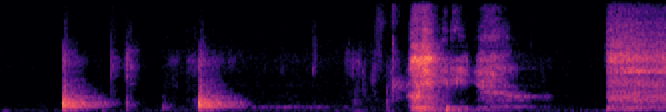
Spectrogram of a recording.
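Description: A boy muttering and whispering to himself, with no clear words: two short murmurs, then breathy, whispered sounds, and a longer breathy exhale near the end.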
